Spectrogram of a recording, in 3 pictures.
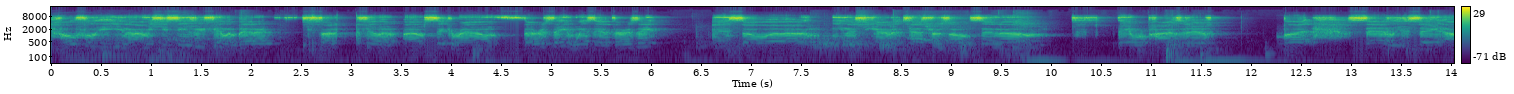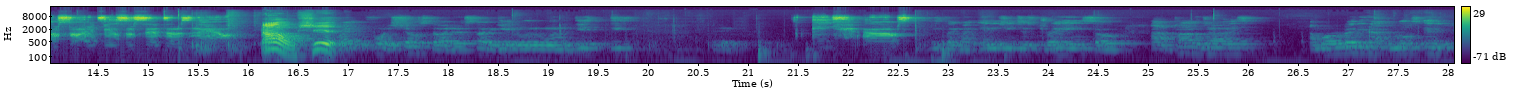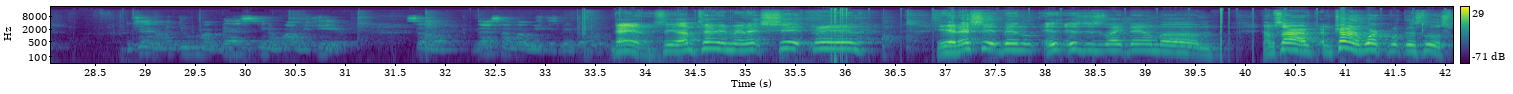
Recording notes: We would like to apologize for the audio of this podcast.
